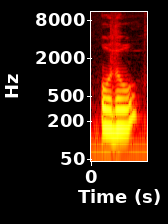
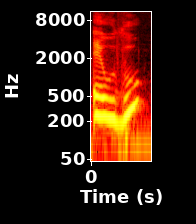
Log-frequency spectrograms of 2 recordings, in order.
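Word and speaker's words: ho du: O du hauria de ser udu, d'acord? Que és diferent que duro, per exemple. I si jo diguera eudu, estaria bé?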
